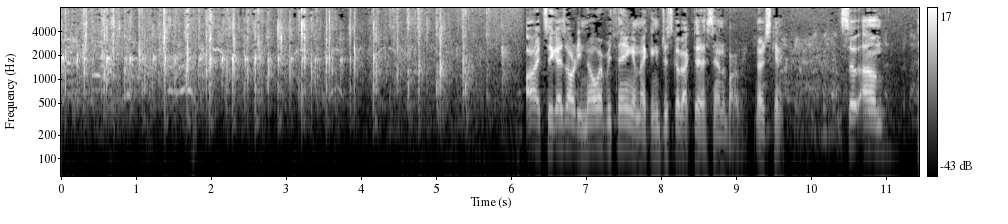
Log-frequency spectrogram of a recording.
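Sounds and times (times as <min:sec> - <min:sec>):
audience applause: 0:00.0 - 0:06.2
speech: 0:06.3 - 0:11.2
laughter: 0:09.5 - 0:11.4.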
